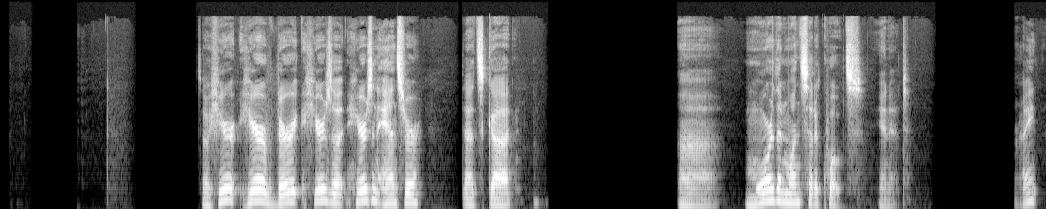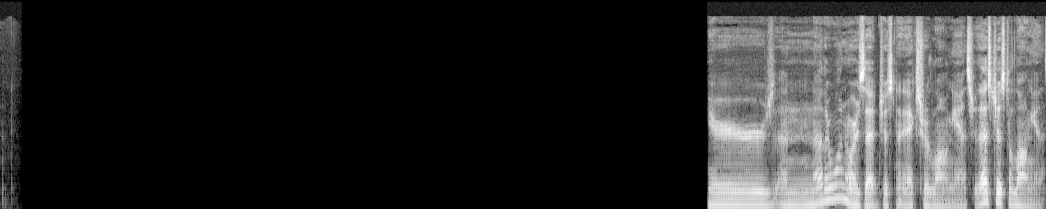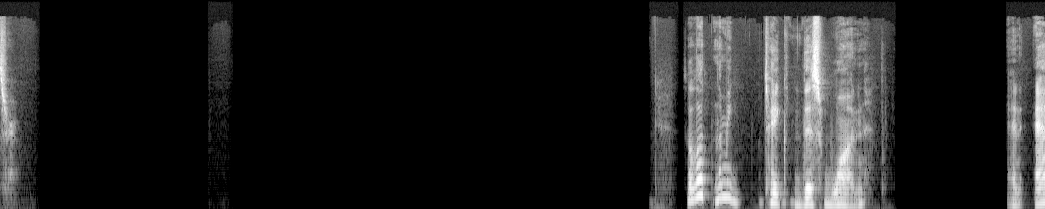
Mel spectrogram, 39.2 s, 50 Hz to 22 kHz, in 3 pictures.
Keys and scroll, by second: 37.7 super+c.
